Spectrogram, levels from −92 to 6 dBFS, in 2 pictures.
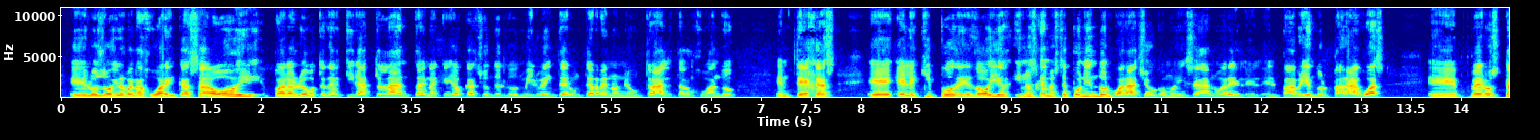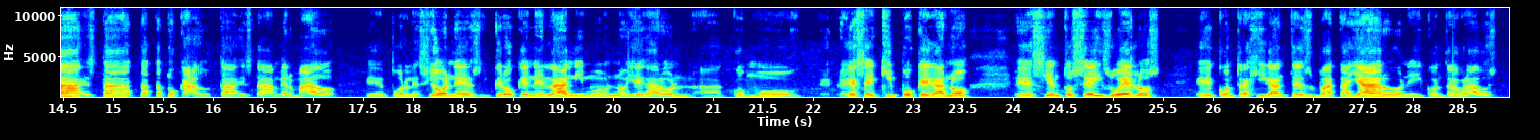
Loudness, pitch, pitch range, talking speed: -23 LUFS, 160 Hz, 145-185 Hz, 185 wpm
